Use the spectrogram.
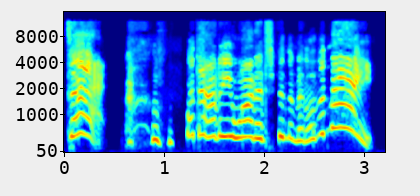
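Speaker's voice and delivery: high, fast mock tirade; angry mom impression. Retelling the mom yelling at the door, fast mock tirade. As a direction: snap it out like a woken mom. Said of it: "P J Mom opens the door".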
